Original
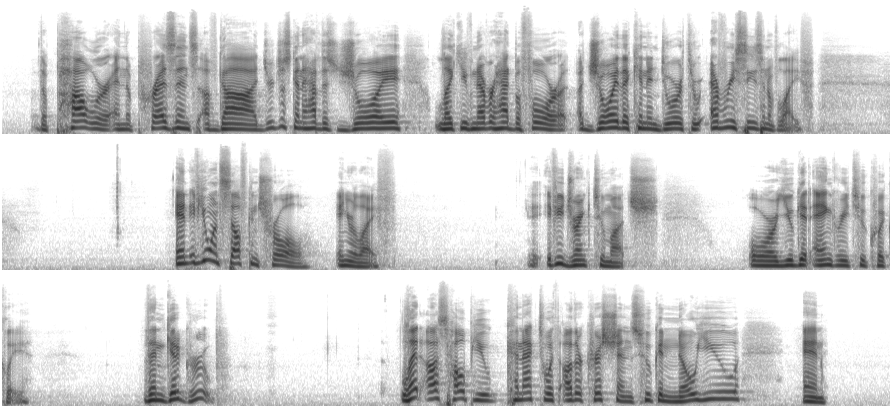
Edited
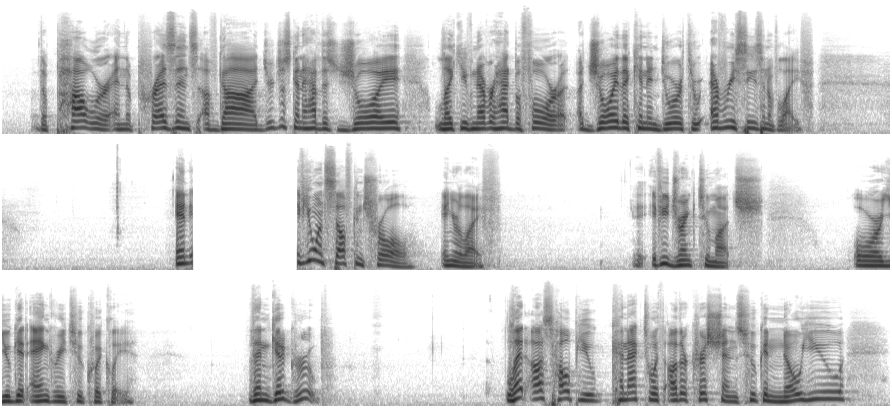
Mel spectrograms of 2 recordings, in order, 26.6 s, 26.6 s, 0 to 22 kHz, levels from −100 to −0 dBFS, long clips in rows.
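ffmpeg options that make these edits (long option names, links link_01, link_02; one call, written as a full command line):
ffmpeg -i in.wav -filter_complex "[0:a]asplit=2[link_01][link_02];[link_01]atrim=end=10.78,asetpts=PTS-STARTPTS,afade=type=out:start_time=10.776:duration=0.004:curve=hsin,apad=pad_dur=1.05[link_03];[link_02]atrim=start=10.78,asetpts=PTS-STARTPTS,afade=type=in:duration=0.004:curve=hsin[link_04];[link_03][link_04]concat=n=2:v=0:a=1" out.wav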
